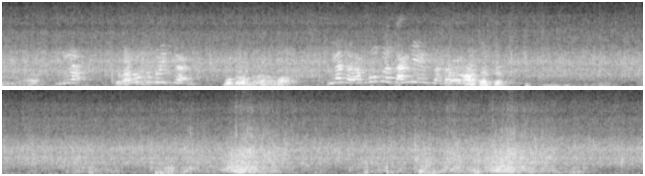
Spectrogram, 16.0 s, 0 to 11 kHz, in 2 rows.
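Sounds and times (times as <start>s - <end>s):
swimmers splashing in a pool: 8.8s - 15.4s.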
